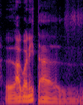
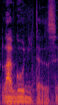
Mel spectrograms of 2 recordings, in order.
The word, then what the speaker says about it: Lagunitas: because we're speaking of laganas lagunas is how they say you should be pronouncing that uh Brandon is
